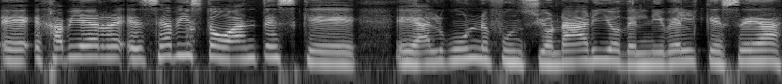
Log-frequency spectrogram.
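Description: A woman with an unremarkable speaking voice, at a medium pitch and fairly slow pace, with ordinary pitch variation, in a very clean recording over a silent background. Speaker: radio co-host. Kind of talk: news radio interview.

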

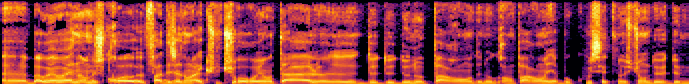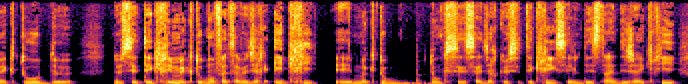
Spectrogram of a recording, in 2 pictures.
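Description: Delivered at a moderate pace, the speech keeps a very even loudness and ordinary pitch variation. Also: man, fairly low pitch for a man. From France, Algerian heritage. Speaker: actor. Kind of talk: casual interview. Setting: sitting on a couch. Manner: halting, repetitive hesitations.

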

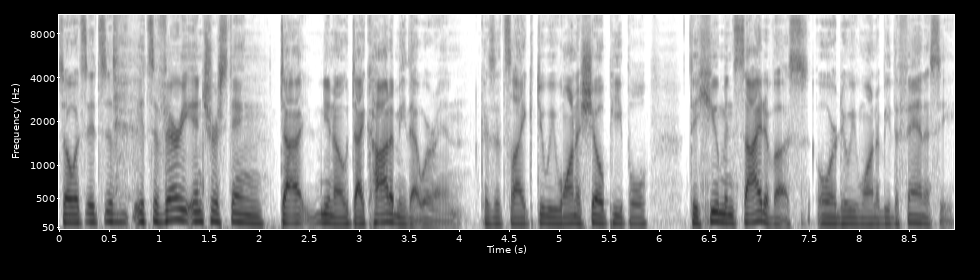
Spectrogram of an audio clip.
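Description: A man with an American accent talks at a fairly quick pace in an unremarkable speaking voice, his medium pitch showing ordinary variation, on a very clean recording with a silent background. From Florida, US. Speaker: adult film performer and director. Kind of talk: casual interview chat.

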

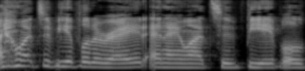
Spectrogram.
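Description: A woman speaks at medium pitch and a moderate pace in a plain, everyday voice with ordinary pitch variation. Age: 20s. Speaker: comedian. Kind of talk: casual interview chat.

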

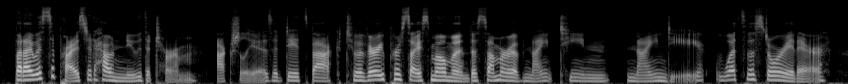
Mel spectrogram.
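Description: Recorded very cleanly against a silent background, with a dry, close sound and no echo, a woman in a normal speaking voice talks at a fairly quick pace with hardly any pauses, fairly low pitch and ordinary pitch variation. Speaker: podcast host. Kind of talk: interview with scripted intro.

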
